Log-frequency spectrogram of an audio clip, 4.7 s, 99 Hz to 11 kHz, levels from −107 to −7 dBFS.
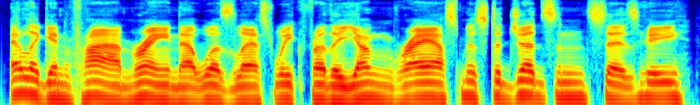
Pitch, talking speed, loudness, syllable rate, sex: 130 Hz, 195 wpm, -19 LUFS, 4.0 syllables/s, male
